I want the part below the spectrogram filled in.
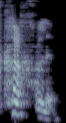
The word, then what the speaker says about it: Cú Chulainn: She trained the greatest hero of Irish legend, Cú Chulainn, with the KH in Scottish lock. – Oh, so kuh. – Kuh. – So pronounce it again with a kuh. – Kuhlin.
